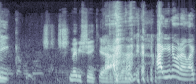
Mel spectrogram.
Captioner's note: laughter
